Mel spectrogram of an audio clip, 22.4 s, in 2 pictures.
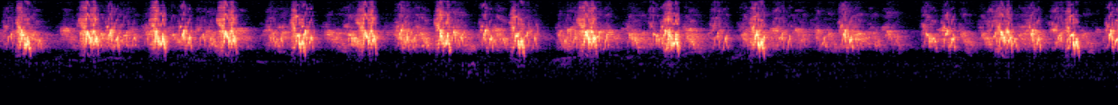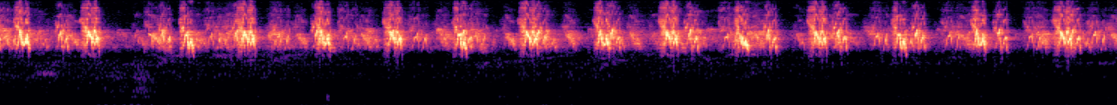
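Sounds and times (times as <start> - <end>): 
House sparrow chirping: 0.0 - 22.3.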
